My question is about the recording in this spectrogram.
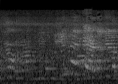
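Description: Speech: voices of a woman and a child.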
